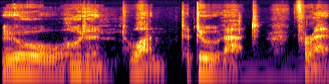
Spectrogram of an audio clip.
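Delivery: low rumbling voice. Narrating a voice that comes from a tree toward the listener: low rumbling voice. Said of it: "a low rumble of a voice".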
